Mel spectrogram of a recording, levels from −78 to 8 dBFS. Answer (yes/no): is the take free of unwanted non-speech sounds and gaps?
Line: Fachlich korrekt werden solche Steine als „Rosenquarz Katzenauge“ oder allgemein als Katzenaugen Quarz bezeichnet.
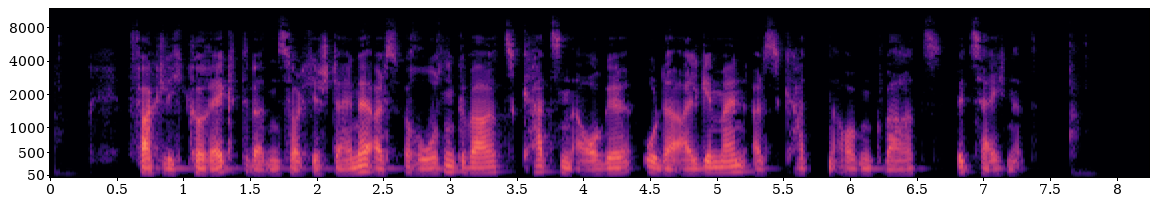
no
